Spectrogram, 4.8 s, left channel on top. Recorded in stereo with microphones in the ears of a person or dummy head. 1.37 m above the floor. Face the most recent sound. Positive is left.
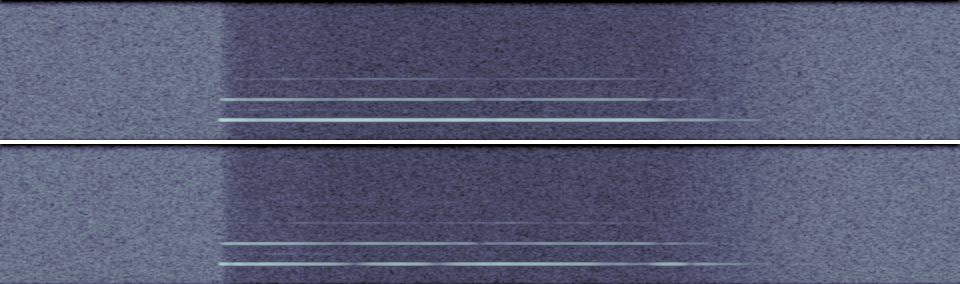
turn(degrees=30)  # may be behind; listen again after turning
